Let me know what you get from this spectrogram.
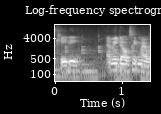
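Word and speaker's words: Caty: Like, you could easily mispronounce that as Catty, but I think it's Katie.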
